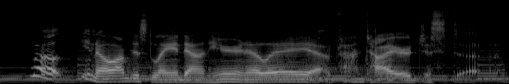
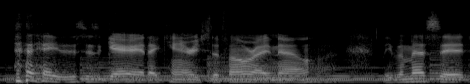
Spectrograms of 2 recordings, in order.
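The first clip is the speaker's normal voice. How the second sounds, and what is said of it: Laughing imitation of another's voicemail. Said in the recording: “my impression of your voicemail ... You're like laughing, like someone just told you a joke.”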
